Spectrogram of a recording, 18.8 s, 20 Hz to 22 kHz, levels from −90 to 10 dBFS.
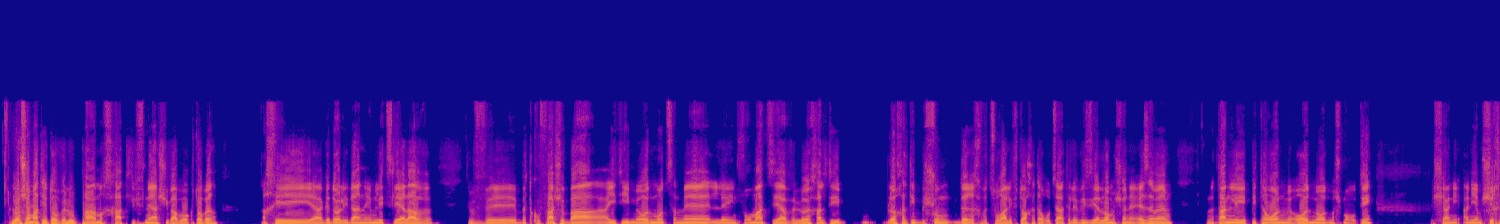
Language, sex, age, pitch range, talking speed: Hebrew, male, 20-39, 105-130 Hz, 145 wpm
